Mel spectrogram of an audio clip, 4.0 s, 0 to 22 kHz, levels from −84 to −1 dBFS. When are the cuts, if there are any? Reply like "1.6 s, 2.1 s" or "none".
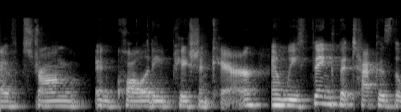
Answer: none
